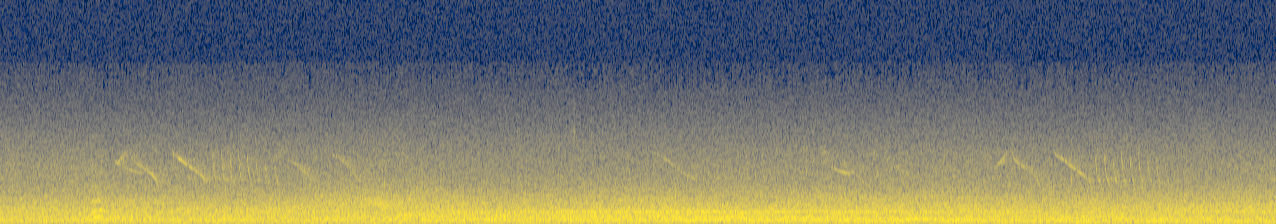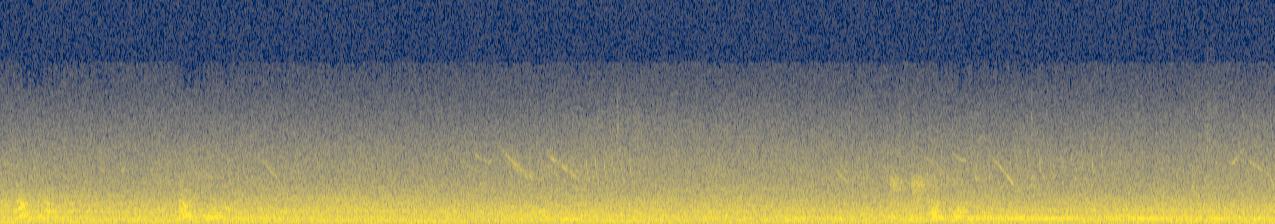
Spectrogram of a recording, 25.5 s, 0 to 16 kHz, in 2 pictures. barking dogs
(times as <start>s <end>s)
22.0s 22.6s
